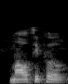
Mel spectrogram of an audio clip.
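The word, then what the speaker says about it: Maltipoo: hitting a three-month-old uh, Malti Poo puppy. Uh, is that how you say it? Mount. Anyway, oh, multioo. Multipoo.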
